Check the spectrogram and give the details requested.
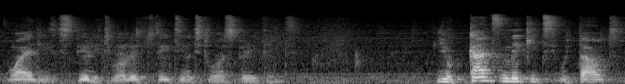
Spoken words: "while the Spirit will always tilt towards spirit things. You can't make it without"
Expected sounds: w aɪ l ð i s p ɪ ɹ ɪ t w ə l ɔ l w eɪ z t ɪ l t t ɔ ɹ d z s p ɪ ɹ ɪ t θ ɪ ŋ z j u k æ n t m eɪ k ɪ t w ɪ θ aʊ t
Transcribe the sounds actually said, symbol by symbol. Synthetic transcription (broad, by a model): w aɪ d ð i s p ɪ ɹ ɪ t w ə ɔ l w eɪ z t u t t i l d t s p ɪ ɹ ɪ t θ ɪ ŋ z j u k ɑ n t m eɪ k ɪ t w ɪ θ aʊ t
